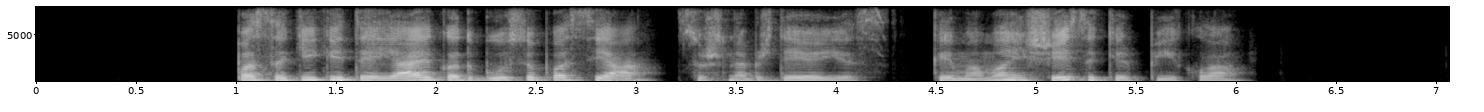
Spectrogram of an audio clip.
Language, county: Lithuanian, Vilnius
